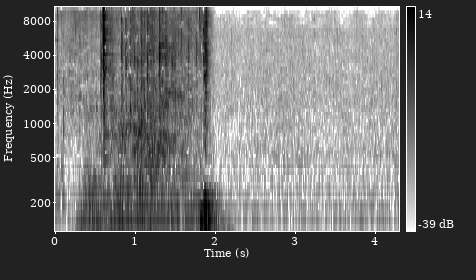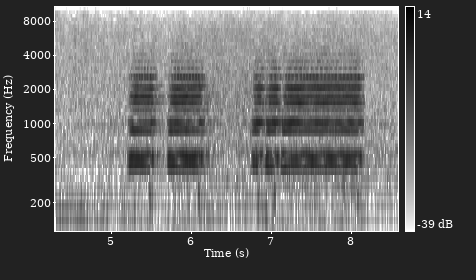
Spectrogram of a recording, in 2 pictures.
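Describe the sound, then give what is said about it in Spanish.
A car swishes past on a wet-sounding street, then after a lull of steady background hiss, a car horn honks three times: two short blasts followed by a longer one. “Desde el balcón, los autos son aviones del suelo.”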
